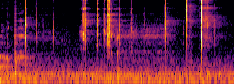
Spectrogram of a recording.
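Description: Pieces of a Hanayama Vortex cast metal puzzle clicking against each other as they are turned in the fingers, a few light clicks with the sharpest near the end.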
